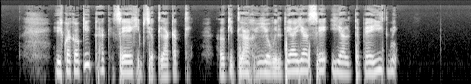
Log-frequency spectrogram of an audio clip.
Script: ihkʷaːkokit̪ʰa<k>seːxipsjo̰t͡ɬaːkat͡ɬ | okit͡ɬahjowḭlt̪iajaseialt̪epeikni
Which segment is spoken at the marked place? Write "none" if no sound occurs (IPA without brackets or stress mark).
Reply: k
